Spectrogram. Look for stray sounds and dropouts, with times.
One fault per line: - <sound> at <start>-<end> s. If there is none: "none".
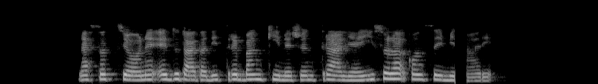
- dropout at 4.5-4.7 s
